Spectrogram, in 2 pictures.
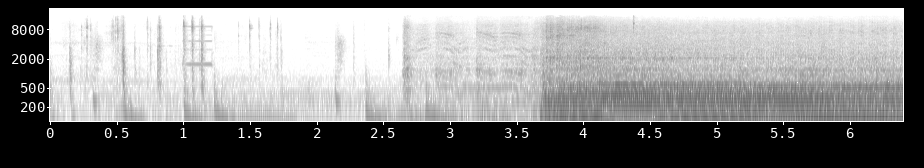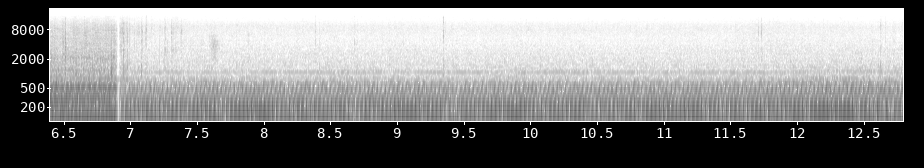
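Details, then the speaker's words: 1.8 Corsa idling for several minutes just after a new standard exhaust was fitted. The beat stumbles every second or two, and the exhaust and engine feel like they splutter. An intermittent misfire is suspected, not confirmed; the alternator was later found bad. "so there we go that's the new exhaust feared whilst the cars running I felt like I could hear it misfiring and feel it misfiring"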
